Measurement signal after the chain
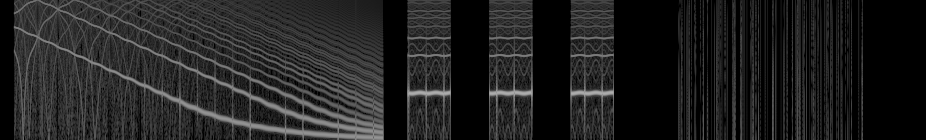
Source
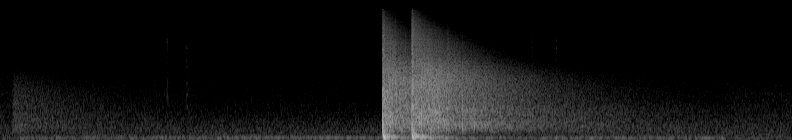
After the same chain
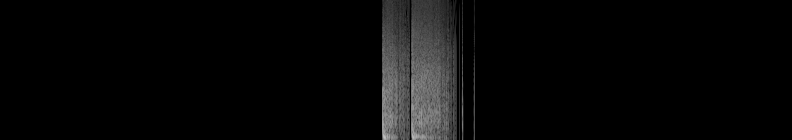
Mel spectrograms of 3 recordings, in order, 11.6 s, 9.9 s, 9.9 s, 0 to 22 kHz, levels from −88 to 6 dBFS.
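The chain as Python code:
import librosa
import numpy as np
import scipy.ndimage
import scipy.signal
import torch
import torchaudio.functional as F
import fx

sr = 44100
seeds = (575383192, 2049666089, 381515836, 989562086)

y = fx.vibrato(x, sr, rate_hz=5.0, depth_cents=25.0)
y = np.where(np.abs(y) >= 10.0 ** (-28.0 / 20.0), y, 0.0)
y = fx.buffer_crackle(y, sr, first_s=0.48, period_s=0.22, block=256, kind='repeat')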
